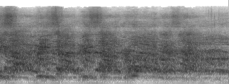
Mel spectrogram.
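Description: A team of young footballers shouting a yell together, many voices chanting at once.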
